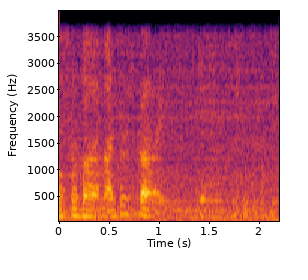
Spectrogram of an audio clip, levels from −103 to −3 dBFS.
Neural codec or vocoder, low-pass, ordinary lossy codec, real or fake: codec, 32 kHz, 1.9 kbps, SNAC; 3.6 kHz; none; fake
